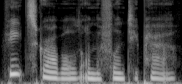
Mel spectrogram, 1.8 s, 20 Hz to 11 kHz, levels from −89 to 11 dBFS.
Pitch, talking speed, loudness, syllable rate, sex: 190 Hz, 195 wpm, -20 LUFS, 4.8 syllables/s, female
